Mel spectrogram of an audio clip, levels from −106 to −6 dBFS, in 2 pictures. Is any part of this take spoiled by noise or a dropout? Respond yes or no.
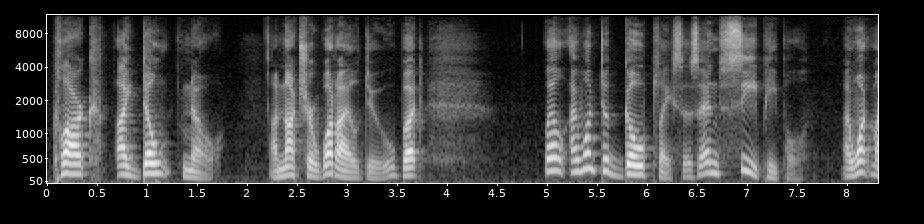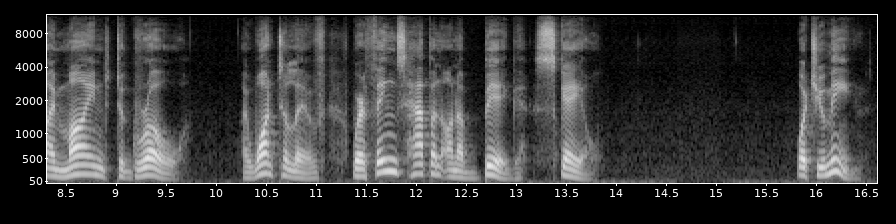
no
